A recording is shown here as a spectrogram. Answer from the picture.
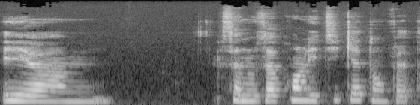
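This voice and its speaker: Somewhat breathy and fairly high-pitched, a woman speaks at a moderate pace in a monotone, flat intonation. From France, Jura. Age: 30s. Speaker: expatriate interviewee. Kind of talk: casual interview. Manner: hesitant, many fillers.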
